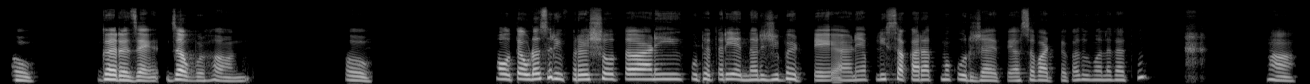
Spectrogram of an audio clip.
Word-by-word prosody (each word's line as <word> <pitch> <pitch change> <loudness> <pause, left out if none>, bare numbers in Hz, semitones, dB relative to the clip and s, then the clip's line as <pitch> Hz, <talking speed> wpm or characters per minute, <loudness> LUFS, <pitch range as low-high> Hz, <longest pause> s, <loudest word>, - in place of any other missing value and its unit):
हो. 195 - +1 0.8
गरज 200 -5 +7
आहे. 170 -2 +3 0.2
जव 185 -5 +6
हां. 165 -4 -2 1.2
हो. 190 -2 -1 1.4
हो. 245 -1 +5
तेवढंच 245 +4 +4
रिफ्रेश 230 -3 +1
होतं 245 0 0
आणि 240 0 +3
कुठेतरी 235 0 -3
एनर्जी 215 0 0
भेटते 200 -6 -1
आणि 195 +2 -3
आपली 220 +3 -6
सकारात्मक 220 -1 -1
ऊर्जा 185 -3 -2
येते, 175 +1 -7
असं 180 +3 -4
वाटतं 185 -2 -3
का 205 - -5
तुम्हाला 210 -1 -5
त्यातून? 210 - -5 1.2
हां. 185 -7 -2
215 Hz, 115 wpm, -22 LUFS, 190-235 Hz, 1.4 s, गरज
